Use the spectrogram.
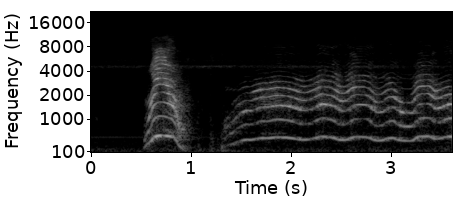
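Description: A house cat meows twice: a short rising-falling cry, then a longer, wavering, drawn-out meow that carries on steadily to the end, close and fairly loud with no other sounds.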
